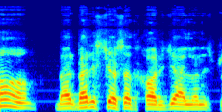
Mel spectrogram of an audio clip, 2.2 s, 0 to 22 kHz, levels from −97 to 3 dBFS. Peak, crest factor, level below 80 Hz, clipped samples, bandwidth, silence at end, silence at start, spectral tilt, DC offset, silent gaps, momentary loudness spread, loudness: -6 dBFS; 16 dB; -70 dBFS; under 0.1%; 13 kHz; 0.15 s; 0 s; -7.5 dB/octave; under 0.1%; none; 6 LU; -22 LUFS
